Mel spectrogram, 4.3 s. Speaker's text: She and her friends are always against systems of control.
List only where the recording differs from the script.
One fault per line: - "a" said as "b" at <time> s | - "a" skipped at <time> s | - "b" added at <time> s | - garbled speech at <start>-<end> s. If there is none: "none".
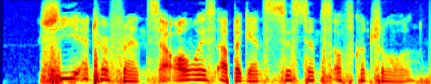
- "up" added at 2.1 s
